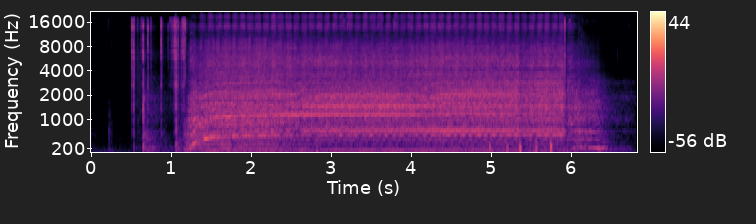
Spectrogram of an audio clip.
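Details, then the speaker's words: Fire-damaged 1969 Ford Escort Mk1 van crossflow engine, cranked with a temporary battery hookup and no loom: starter spins it at an even, steady whir for about five seconds with no grinding or catching; normal cranking. "It turns over, so don't sound too bad."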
